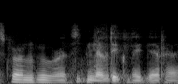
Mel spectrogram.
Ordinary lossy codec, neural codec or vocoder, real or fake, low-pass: none; codec, 16 kHz in and 24 kHz out, 0.6 kbps, FocalCodec, streaming, 4096 codes; fake; 7.2 kHz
